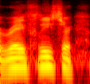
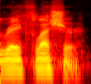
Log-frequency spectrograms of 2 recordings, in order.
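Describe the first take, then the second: First: The surname has a plain 's' sound. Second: The surname has an added 'sh' sound. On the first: The speaker calls it right. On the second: The speaker calls it wrong.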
